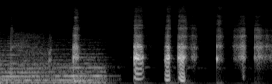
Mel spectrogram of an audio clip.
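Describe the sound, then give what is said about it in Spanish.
A person imitates the eerie sound a ghost boy in a horror film makes when about to appear: a raspy, guttural drone held for about a second, then a string of short, choppy croaking bursts, unaccompanied. “que te queda para siempre, que es un sonido que hacía el nene cuando estaba a punto de aparecer, que era el siguiente.”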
